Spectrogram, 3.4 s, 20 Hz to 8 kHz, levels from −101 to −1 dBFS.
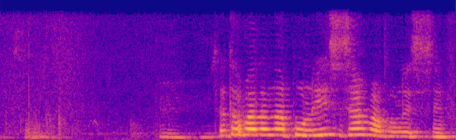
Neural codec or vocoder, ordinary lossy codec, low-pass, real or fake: vocoder, 44.1 kHz, 128 mel bands every 512 samples, BigVGAN v2; none; 7.2 kHz; fake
